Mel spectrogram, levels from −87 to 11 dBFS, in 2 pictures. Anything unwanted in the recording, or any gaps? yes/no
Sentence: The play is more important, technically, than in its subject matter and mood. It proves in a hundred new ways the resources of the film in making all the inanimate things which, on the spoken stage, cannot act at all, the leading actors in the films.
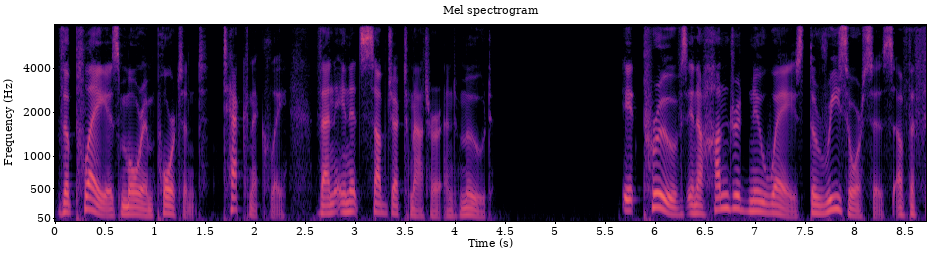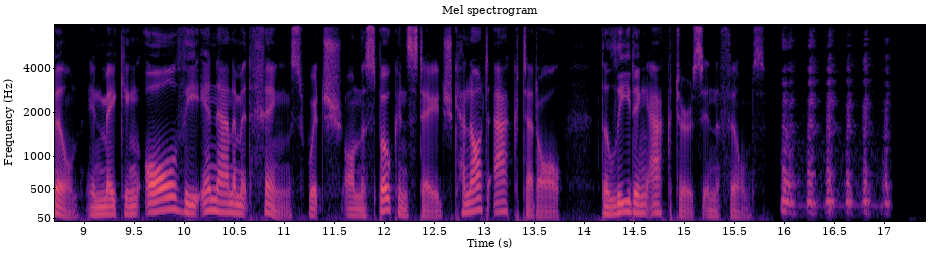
yes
